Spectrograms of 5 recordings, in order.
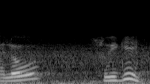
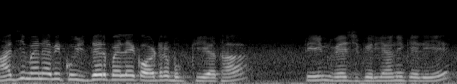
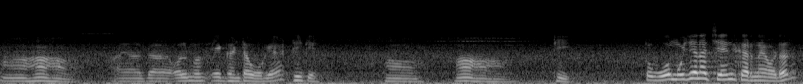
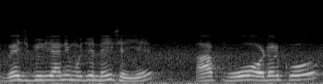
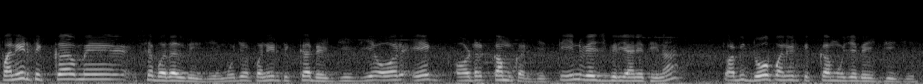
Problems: constant background noise, background conversations at intervals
